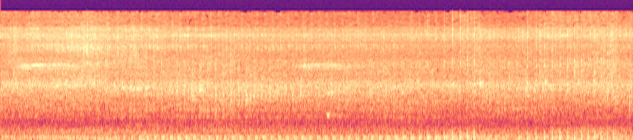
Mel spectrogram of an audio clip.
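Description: Street noise in heavy rain: a steady rushing hiss with a strong, uneven low rumble from road traffic passing close by.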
